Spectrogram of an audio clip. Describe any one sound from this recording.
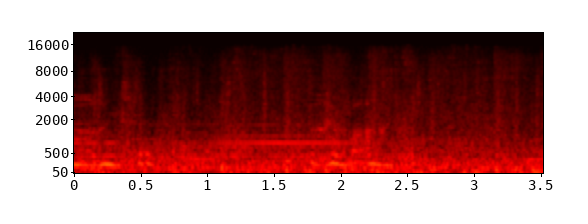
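A young woman talks calmly through a headset microphone.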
